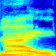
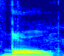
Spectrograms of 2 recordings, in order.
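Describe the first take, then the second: First: The vowel sounds like the one in 'pal'. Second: The vowel sounds like the one in 'doll'. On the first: This is how the spelling suggests it is said. "so you feel like it should be Val" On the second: This is how the show actually says it. "they pronounce it like it's V O L, like Vol"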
